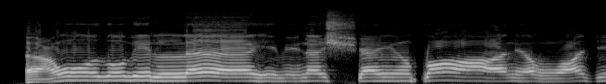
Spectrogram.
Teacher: Nah, dinaikkan sedikit nadanya ya, supaya lebih bersemangat ya.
